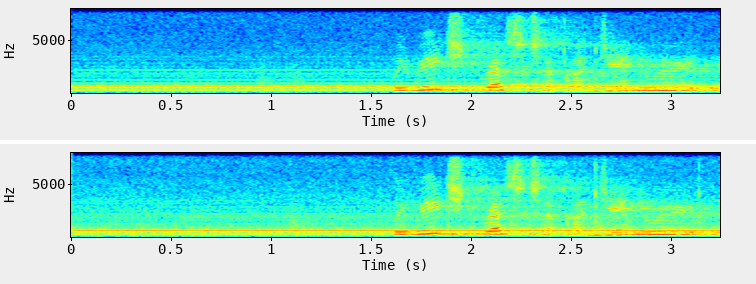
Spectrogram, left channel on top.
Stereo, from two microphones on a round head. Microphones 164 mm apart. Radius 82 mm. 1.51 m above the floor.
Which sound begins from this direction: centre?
A woman speaking, at 1.6 s.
